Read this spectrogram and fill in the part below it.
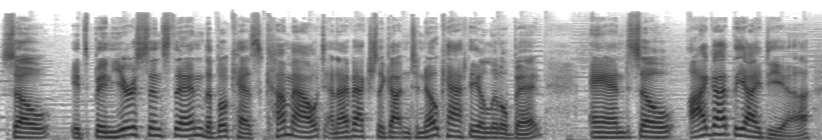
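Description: A man's voice: on the high side, animated, moderate pace, a bit bright. Man hosting a podcast over faint music. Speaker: podcast host. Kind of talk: conversational podcast introduction.

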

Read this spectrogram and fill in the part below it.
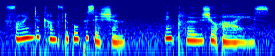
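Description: Slow, whispery woman guiding meditation. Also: mid-range voice, poor audio. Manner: calm, soothing, unhurried with long pauses. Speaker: meditation guide. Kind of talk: scripted guided meditation. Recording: steady background hiss.

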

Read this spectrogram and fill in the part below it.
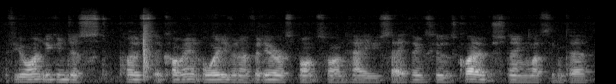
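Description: A young man in his late teens with a New Zealand accent, chatting casually to camera in a low-key, hesitant mumble. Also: completely flat delivery, fast, creaky, fairly bright tone. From Christchurch, New Zealand. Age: young adult, late teens. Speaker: amateur video blogger. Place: small bare room indoors. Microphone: webcam at a short distance. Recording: roomy, distant webcam mic with hiss.

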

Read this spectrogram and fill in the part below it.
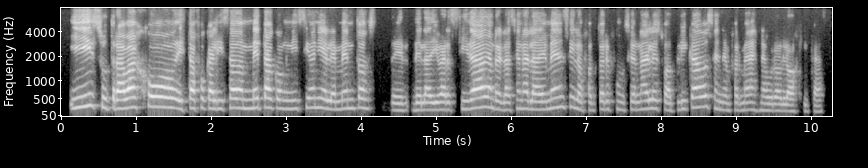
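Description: A woman's voice: on the high side, warm tone, no echo. A woman moderating a symposium, formally introducing the next speaker over a video call. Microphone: laptop microphone on video call. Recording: dry, muffled video call audio.

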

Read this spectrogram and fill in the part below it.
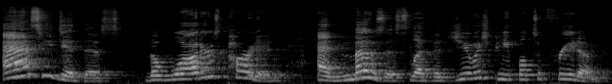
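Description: A middle-aged woman, a nursery school teacher, reading a story aloud to young children in an expressive, deliberate way. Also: fairly high pitch. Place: furnished room at home, indoors. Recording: roomy indoor echo.

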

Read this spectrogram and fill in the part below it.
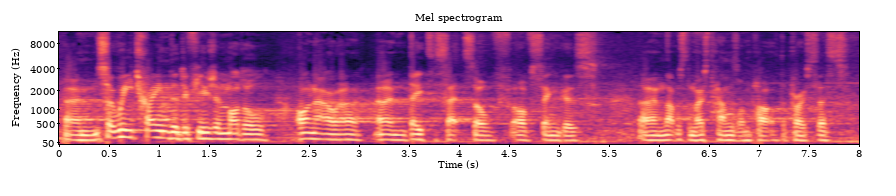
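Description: A man's voice: on the low side, steady tone, normal speed. Man presenting in an echoey, noisy hall. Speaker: presenter, saxophonist and machine learning practitioner. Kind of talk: technical conference talk. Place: indoor stage at a talk venue, before a projection screen.

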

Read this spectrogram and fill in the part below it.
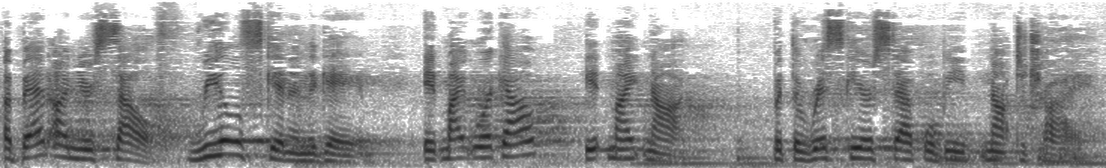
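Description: A woman's voice: medium pitch, animated, measured pace, big-room sound, background noise. A woman in her forties giving a commencement speech, playful and rousing, from a podium mic in a large tent. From Arizona. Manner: warm, playful, rousing oratory. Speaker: commencement speaker. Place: large outdoor tent at a graduation.

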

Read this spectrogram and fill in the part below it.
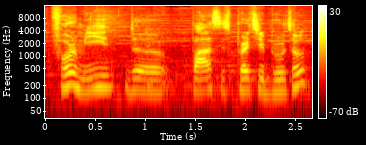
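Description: A man's voice: a little high, fairly even intonation, measured pace, fairly bright tone, soft background music. A man with a hesitant delivery, searching for his words in English as he answers an interview question in a café. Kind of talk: casual street interview answer.

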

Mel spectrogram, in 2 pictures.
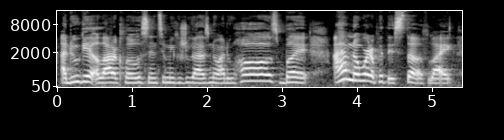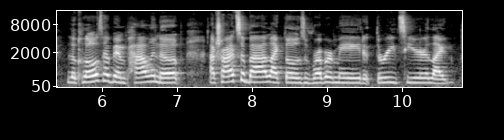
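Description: A young American woman chatting casually to her viewers as a lifestyle vlogger, with a slangy, familiar way of talking. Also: a little high. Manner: slangy, familiar, addresses viewers as besties and girl.

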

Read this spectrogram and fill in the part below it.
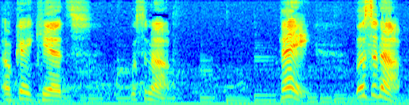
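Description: An actor playing a grumpy, unimpressed driving instructor and coach in a comic game, deadpan and grudging. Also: male voice, a little high, slow, music in the background, exaggerated voice. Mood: barking. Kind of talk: comic game cutscene acting.

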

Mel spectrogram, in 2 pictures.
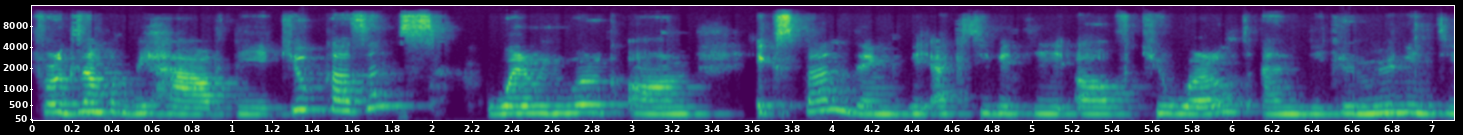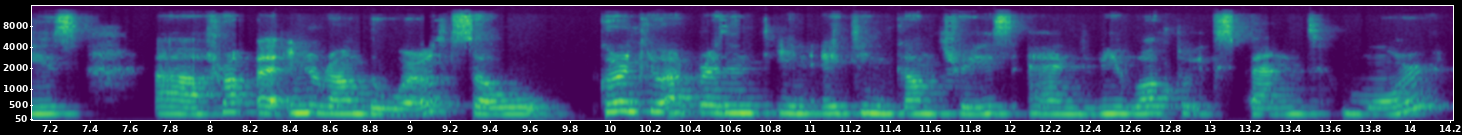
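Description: A woman's voice: a little high, normal speed. A woman in her twenties from Tunisia with a Tunisian accent gives an explanatory online presentation over a video call, with frequent hesitations. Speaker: presenter, community representative. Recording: roomy video call sound.

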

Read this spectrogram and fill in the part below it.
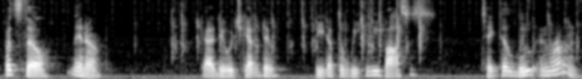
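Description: A young man giving casual, slangy let's play commentary with animated, playfully exasperated reactions, as a gaming YouTuber. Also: mid-range voice, moderate pace, a little hiss or hum. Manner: slangy, informal.

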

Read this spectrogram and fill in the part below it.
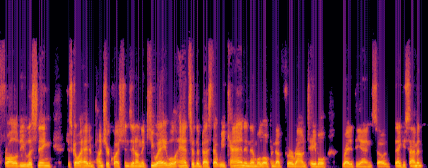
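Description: A man's voice: medium pitch, a little mellow. A man opens a webinar, thanking partners and handing over to the guest speaker. His mid-range voice sounds close and dry, with no room echo. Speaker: webinar host. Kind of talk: hosting introduction. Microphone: video call.

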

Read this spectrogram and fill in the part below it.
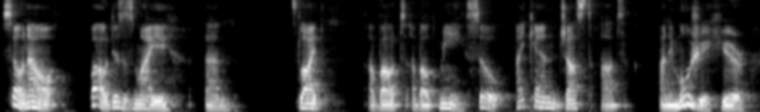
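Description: Slow, low-voiced man walking through software. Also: lively intonation. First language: Italian. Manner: plain step-by-step explaining with frequent restarts. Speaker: software tutorial presenter. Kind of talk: screen-recorded software walkthrough.

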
